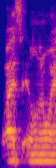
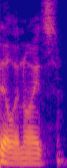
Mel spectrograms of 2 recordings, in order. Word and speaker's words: Illinois: is it our Kansas is Illinois I have a S at the end if you're not supposed to pronounce it I know and when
